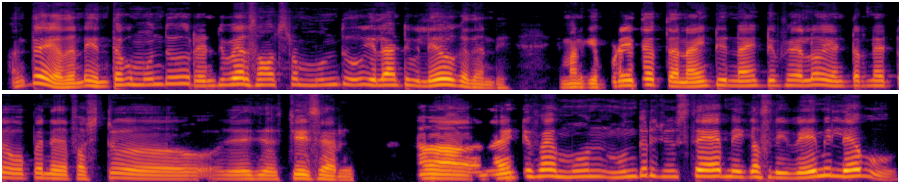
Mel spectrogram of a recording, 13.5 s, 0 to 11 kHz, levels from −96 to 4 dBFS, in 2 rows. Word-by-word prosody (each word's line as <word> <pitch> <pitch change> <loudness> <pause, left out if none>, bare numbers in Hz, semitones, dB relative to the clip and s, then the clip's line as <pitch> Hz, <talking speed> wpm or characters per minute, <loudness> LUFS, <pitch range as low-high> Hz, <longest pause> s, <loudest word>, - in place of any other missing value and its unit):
అంతే 275 - -1
గదండీ. 135 +6 +1
ఇంతకు 210 +8 -3
ముందు 230 +3 -5 0.2
2000 205 +6 +2
సంవత్సరం 210 +1 -4
ముందు 220 +3 -8 0.2
ఇలాంటివి 205 -2 0
లేవు 215 +2 +8
గదండీ. 115 -7 -4 0.5
మనకెప్పుడైతే 130 - 0
తే 165 - +3
1995లో 185 +2 -2
ఇంటర్నెట్టు 180 +1 -5
ఓపెనె 165 -1 -2
ఫస్టు 145 +5 -6 0.9
ఏజె 140 0 -2 0.2
చేశారు. 135 -6 +1 0.6
ఆహ్, 150 -4 +6 0.2
95 220 +8 +2
మున్ 225 +1 -3
ముందుర 225 +6 -3
జూస్తే 220 +2 +2 0.2
మీకసలు 205 -2 0
ఇవేమి 205 +9 +4
లేవు. 235 0 +5
185 Hz, 115 wpm, -22 LUFS, 160-215 Hz, 0.9 s, లేవు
